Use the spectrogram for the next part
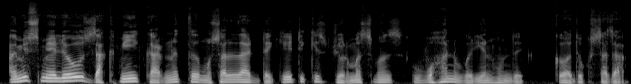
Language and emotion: Kashmiri, neutral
